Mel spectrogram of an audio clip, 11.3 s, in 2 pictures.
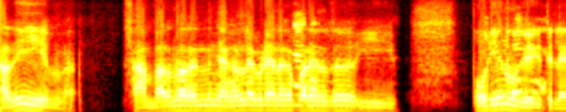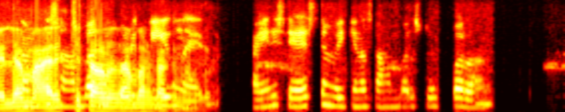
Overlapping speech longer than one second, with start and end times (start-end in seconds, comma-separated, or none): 5.9-7.7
